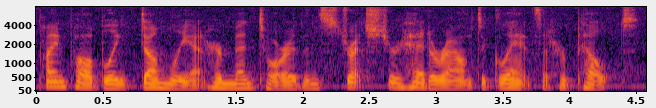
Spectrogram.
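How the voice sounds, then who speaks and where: A woman's voice: extremely low pitch, moderate pace, slight background noise, low-quality recording. A woman reading scripted fiction as a dramatic narrator. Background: music.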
